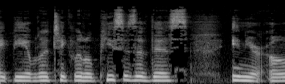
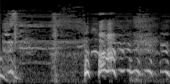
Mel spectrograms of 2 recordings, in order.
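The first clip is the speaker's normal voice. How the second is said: high burst of laughter. Real, not acted. Teacher laughs at the boy.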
